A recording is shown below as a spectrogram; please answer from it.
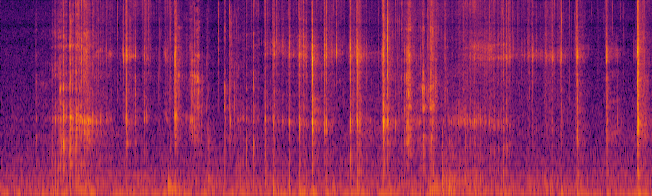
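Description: A knife scrapes and shaves the face of a solid yellow rectangular bar of dry soap. Quick, dry, crisp scrapes and clicks stand out, mostly high and bright with almost no low end. Each stroke stops abruptly with no ring.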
